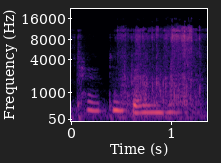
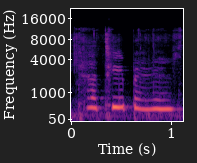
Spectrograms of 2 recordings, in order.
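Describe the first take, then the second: First: Softer repeat. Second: Excited naming. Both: Shown as a demonstration.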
